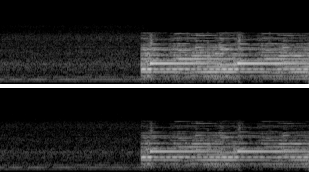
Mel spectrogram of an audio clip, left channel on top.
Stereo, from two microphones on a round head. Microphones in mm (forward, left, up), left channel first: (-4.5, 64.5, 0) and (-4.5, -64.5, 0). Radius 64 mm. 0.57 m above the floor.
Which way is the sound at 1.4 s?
45° left (ahead or behind).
